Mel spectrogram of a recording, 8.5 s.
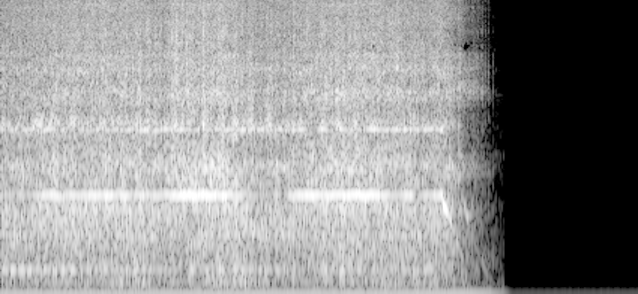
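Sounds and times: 
hair dryer drying hair in a barber shop: 0.0 - 6.4.

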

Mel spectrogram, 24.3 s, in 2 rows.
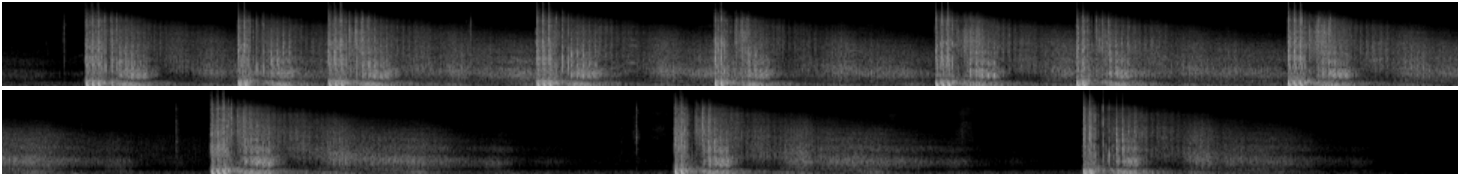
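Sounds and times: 
machine gun firing: 0.7 - 12.4, 13.9 - 15.2, 21.2 - 22.5.

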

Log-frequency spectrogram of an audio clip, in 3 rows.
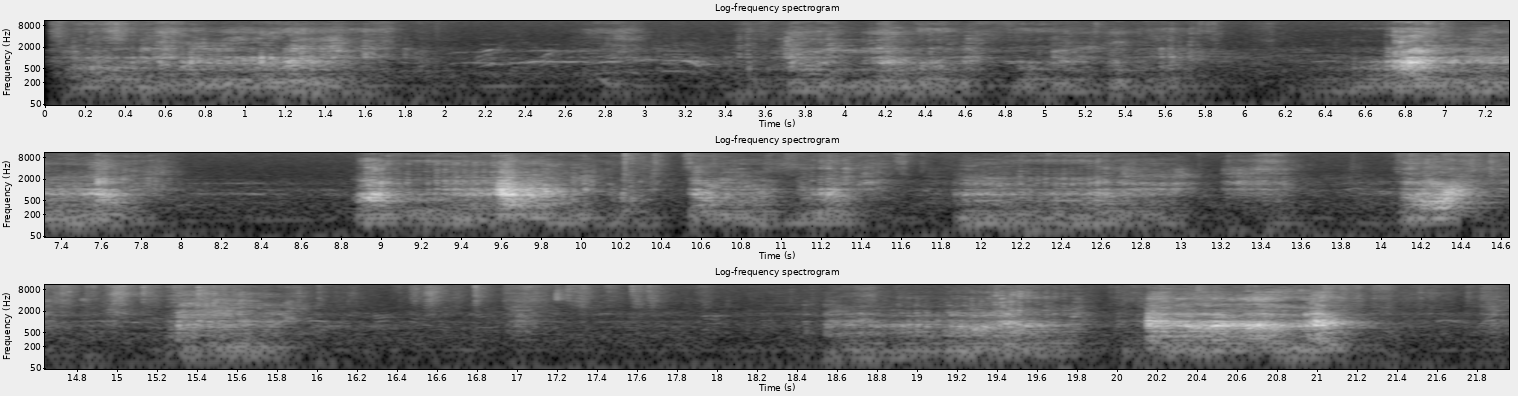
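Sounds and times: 
two pit bulls fighting with rasping growls and snarls: 0.0 - 2.0, 2.6 - 8.1, 8.8 - 16.1, 18.4 - 21.9.

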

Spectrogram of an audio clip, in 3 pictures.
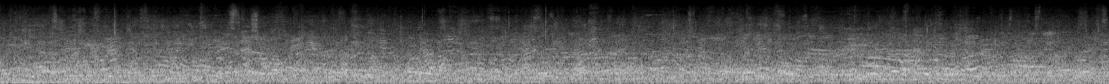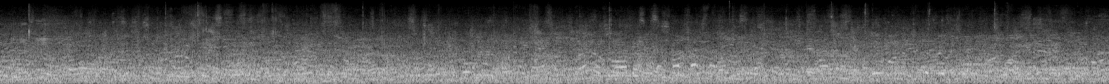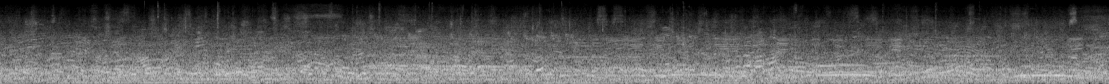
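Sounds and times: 
crowd walla in a busy outdoor city square: 0.0 - 33.2.

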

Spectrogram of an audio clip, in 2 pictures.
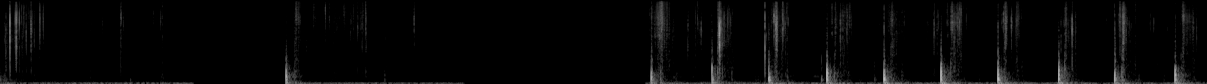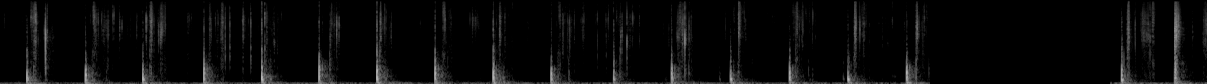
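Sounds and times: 
dress boots footsteps on gritty cement: 2.9 - 4.0, 6.5 - 21.4, 23.3 - 24.1.

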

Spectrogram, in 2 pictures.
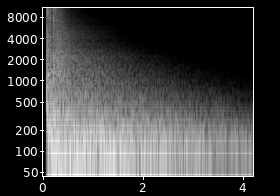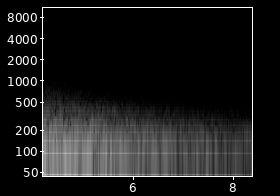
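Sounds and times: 
designed cinematic slam hit: 0.1 - 5.5.

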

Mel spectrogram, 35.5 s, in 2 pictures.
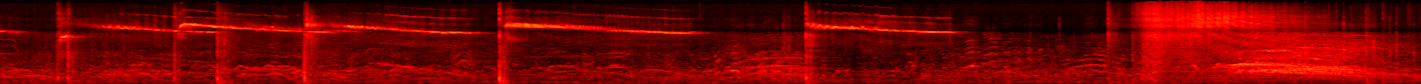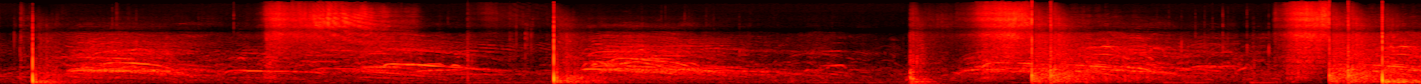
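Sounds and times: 
people at a firework display: 0.0 - 35.5
firework display outdoors: 0.7 - 8.6, 13.8 - 26.3, 29.1 - 35.5.

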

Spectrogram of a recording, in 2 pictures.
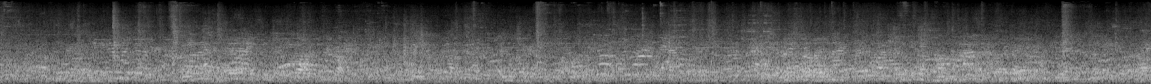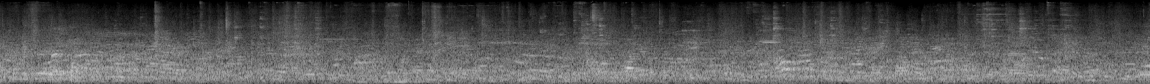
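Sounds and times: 
busy deli restaurant ambience: 0.0 - 22.9.

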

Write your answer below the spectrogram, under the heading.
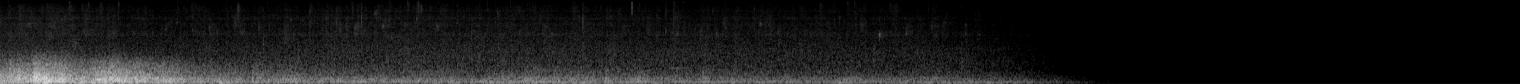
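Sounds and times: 
thunderstorm: 0.0 - 8.6.

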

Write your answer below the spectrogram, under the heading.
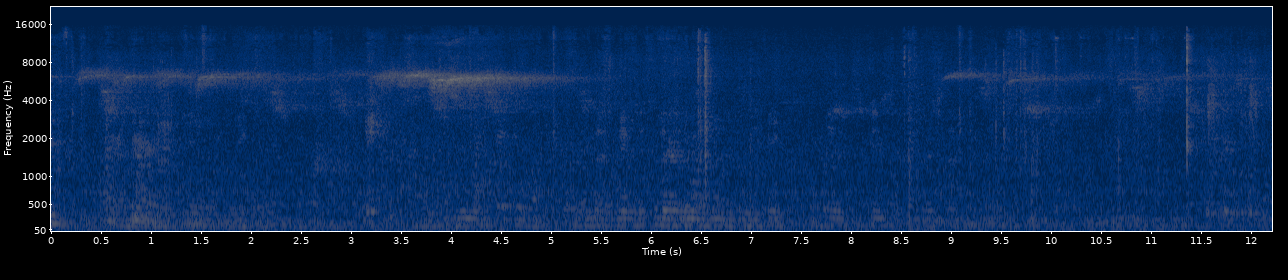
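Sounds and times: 
daytime ambience: 0.0 - 12.2.

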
